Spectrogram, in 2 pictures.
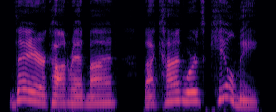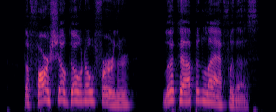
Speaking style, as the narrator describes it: a sweet voice cried

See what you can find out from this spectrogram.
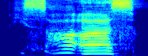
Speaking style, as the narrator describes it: Rick groaned

